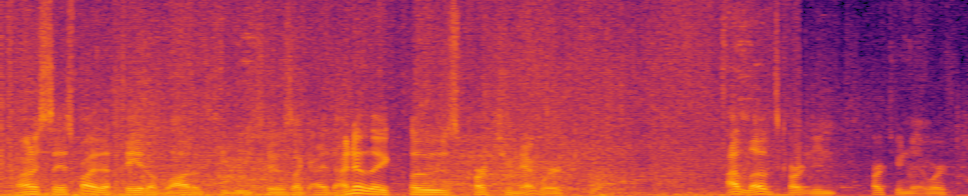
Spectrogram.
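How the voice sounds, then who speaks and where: A man's very fast speech with ordinary pitch variation, music playing behind him. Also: fairly low pitch for a man. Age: 20s. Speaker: video game streamer. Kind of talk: casual chat. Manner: casual.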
